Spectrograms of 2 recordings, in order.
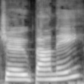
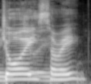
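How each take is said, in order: First: The first name ends in a plain 'oh' vowel. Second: The first name ends in an 'oy' vowel. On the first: The speaker calls it wrong. "Is that how you say it?" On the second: The speaker calls it right. "It's Joy"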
